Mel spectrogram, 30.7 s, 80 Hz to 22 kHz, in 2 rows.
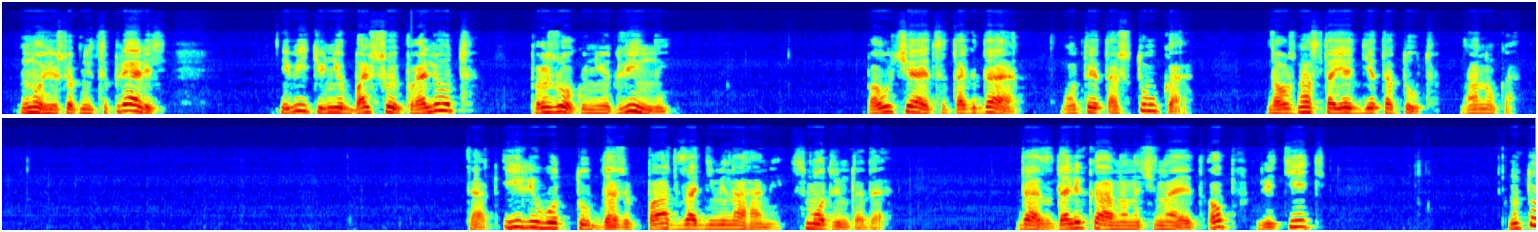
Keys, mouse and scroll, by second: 12.1-13.4 drag, 14.9-19.1 drag, 20.4-22.3 drag, 23.7-30.4 drag.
